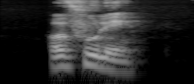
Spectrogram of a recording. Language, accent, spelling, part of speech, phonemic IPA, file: French, France, refouler, verb, /ʁə.fu.le/, LL-Q150 (fra)-refouler.wav
- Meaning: 1. to trample etc. again 2. to repress or suppress; to repulse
